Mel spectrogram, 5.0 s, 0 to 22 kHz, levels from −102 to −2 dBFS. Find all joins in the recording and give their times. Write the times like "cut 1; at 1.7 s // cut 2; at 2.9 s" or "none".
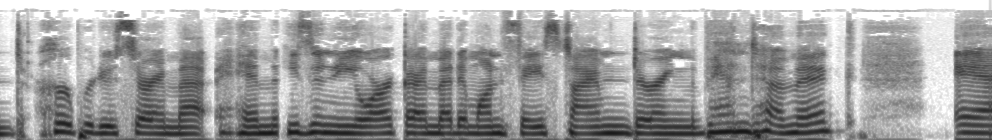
cut 1; at 1.4 s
